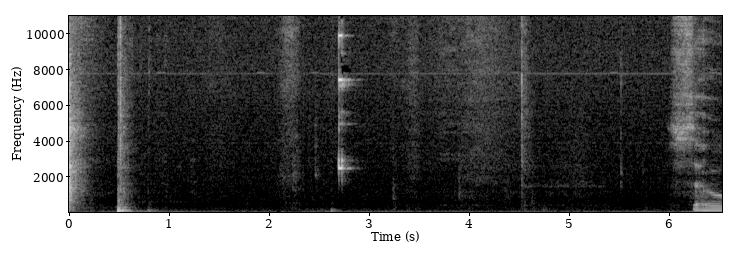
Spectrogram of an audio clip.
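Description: A handheld digital multimeter set down on a workbench with one sharp knock about half a second in, followed near the middle by a short, high electronic beep. A few faint clicks of test leads being handled follow in a quiet room.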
